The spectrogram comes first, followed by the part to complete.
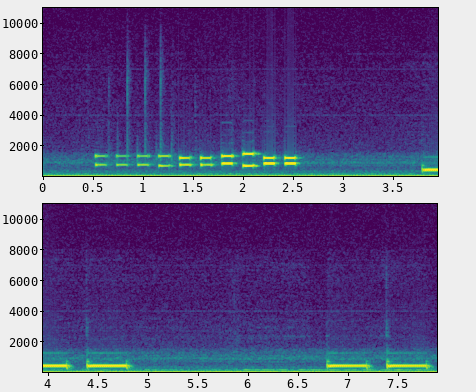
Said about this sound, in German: Was ist das? Ne? Genau, das Telefon. Du hörst das Telefon.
